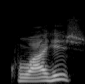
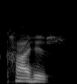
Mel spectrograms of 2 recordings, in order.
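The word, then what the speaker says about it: خواہش: ख्वाहिश बहुत लोग बोलते हैं लेकिन इट्स ख्वाहिश। तो वहां पे भी वाओ की साउंड नहीं आएगी।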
